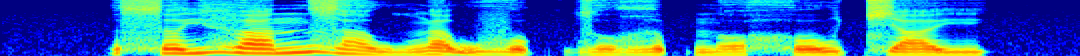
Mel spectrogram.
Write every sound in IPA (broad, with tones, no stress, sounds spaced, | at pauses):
s ə˨˦ j v a˨˦ n z a̤˨˩ w ŋ a̰˧˨ w v o˨˩ k̚ z o̤˨˩ ɣ ə˨˩ p̚ n ɔ̤˨˩ h o˨˦ w t͡ɕ a˧ j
